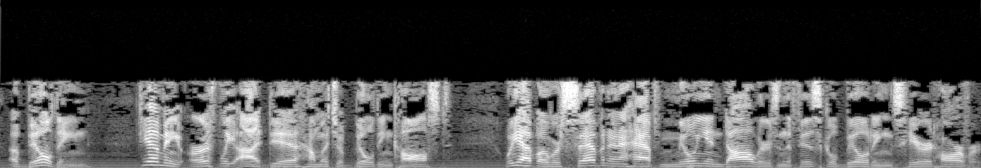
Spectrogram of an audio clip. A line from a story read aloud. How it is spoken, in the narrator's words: exclaimed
